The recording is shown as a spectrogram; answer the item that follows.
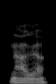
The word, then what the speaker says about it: Nager: I'm hopefully um pronouncing that correctly. Yeah. Naga.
